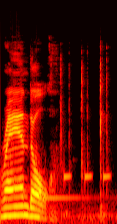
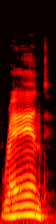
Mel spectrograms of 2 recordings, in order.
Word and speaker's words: Rand: By the way, my name is not Randall. I just said. It's Rand. And it's not my name, but it's my fake name. My fake Twitch name. You're saying it wrong. It's not Randy. It's not Randall. It's not, I don't know, Salt Lord or anything else. It's just Rand.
